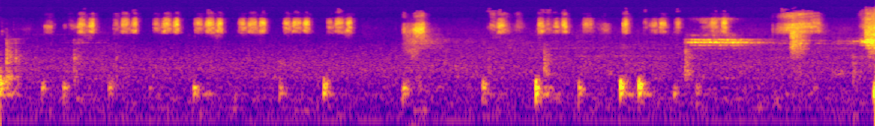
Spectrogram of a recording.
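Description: Felt-tip marker writing on a whiteboard: a faint run of short squeaky strokes with light taps as digits are written, and a brief higher squeal near the end.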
